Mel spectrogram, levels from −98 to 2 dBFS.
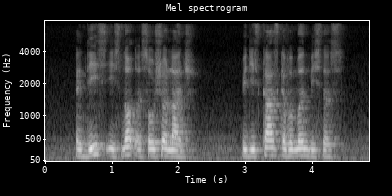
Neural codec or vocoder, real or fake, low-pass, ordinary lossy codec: none; real; 7.2 kHz; none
